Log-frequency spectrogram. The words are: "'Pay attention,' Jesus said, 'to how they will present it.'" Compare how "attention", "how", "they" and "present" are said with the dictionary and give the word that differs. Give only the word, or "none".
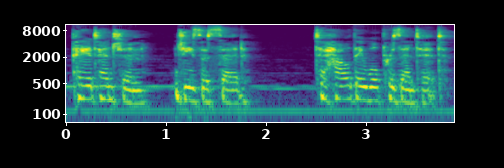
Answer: none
